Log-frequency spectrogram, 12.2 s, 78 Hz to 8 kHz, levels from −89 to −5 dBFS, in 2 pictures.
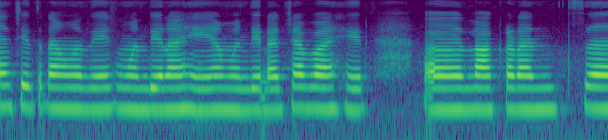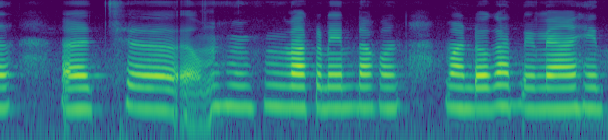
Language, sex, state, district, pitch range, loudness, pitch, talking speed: Marathi, female, Maharashtra, Solapur, 215-230 Hz, -24 LUFS, 220 Hz, 95 wpm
